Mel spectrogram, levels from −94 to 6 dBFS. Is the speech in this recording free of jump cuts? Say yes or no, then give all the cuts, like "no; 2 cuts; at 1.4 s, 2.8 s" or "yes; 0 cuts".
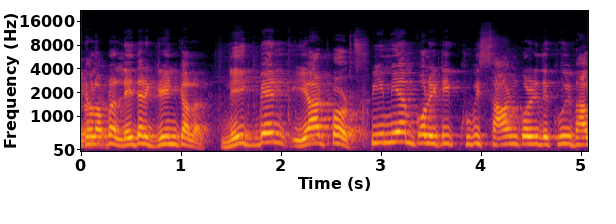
no; 2 cuts; at 1.3 s, 2.8 s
